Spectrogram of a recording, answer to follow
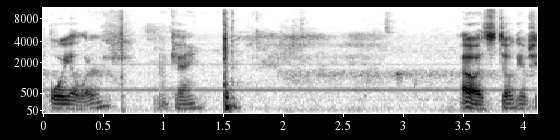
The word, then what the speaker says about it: Euler: euler's number constant spoilers it looks like euler's but they pronounce it oiler okay oh it still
